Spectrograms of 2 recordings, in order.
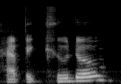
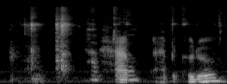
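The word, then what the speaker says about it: Hapkido: traditional, uh, uh, Japanese, h I can't even pronounce some of these. Hikudo, is am I saying that right there? Hapikudo.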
